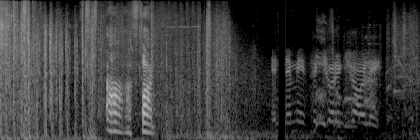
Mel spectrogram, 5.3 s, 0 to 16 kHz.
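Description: Gunfire in Call of Duty MW3, rapid bursts of shots at close range, with a player speaking loudly over the shooting and a short exclamation near the end.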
